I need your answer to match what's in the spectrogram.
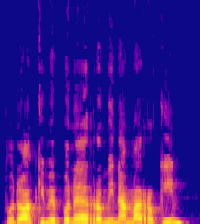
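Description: A woman's voice: on the low side, steady tone, fairly quick, fairly bright tone. A woman, co-hosting a casual chat, chiming in and checking facts. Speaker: podcast co-host.

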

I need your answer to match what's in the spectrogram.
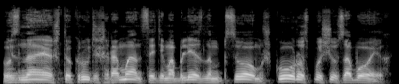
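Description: A man voicing a gruff, commanding middle-aged emperor and father in an audiobook. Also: lowish voice, moderate pace, no room sound, studio quality, lightly acted. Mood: stern.

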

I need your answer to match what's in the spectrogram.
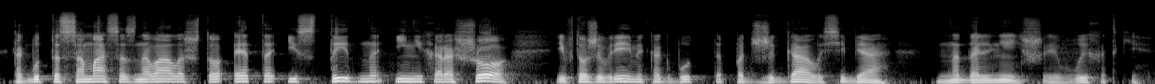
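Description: A male audiobook narrator telling a classic story slowly and steadily. His tone is dark and mellow, and his delivery is measured and unhurried, in scripted narration. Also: on the low side. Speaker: audiobook reader.

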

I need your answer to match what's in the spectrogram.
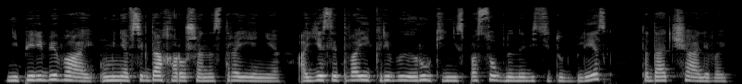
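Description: A woman's voice: on the low side, fairly even intonation, moderate pace, few pauses, darkish tone, close to an everyday voice. A woman voicing a cold, bitter rich young man who talks in a harsh, scornful way.

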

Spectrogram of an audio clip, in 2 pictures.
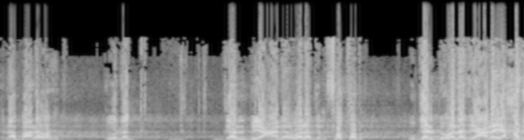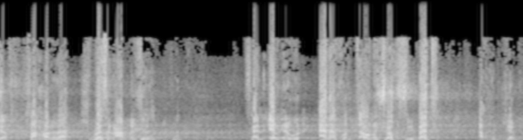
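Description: A man's voice: mid-range voice, slight background noise. A man with an Egyptian accent teaching a religious lesson, asking his listeners rhetorical questions and joking with them. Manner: lively, rhetorical questions, jokes. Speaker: preacher explaining hadith. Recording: echoey hall with long reverb.

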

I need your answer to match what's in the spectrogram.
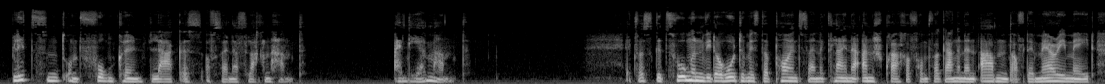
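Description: A narrator reading a story aloud in an even, measured way. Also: medium pitch, slightly rough, no room sound. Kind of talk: audiobook narration.

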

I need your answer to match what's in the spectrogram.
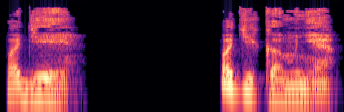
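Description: A man reading an audiobook, voicing a frail, confused old marquis who speaks slowly in a hushed, trembling voice. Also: lowish voice, sing-song, slightly rough, dry recording, clean studio sound, voice pushed down, heavily acted. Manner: slow, hushed, trembling speech.

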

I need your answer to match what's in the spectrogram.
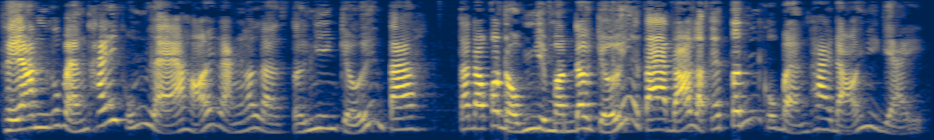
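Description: A woman's voice: a little high, sing-song, fast, sharp tone, breathy edge. A woman with a Southern Vietnamese accent, telling a ghost story in a chatty way and speaking straight to her listeners. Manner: chatty, addresses listeners directly.

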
